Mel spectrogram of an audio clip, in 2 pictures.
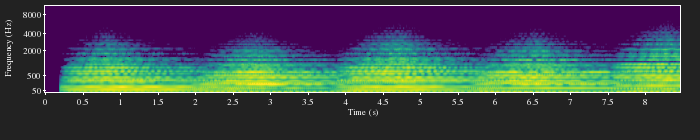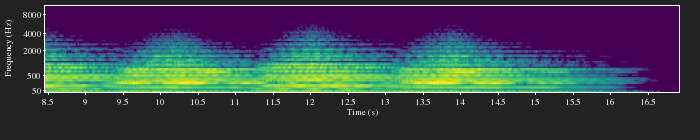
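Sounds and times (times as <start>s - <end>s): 
synth pad: 0.2s - 16.3s.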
